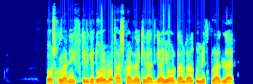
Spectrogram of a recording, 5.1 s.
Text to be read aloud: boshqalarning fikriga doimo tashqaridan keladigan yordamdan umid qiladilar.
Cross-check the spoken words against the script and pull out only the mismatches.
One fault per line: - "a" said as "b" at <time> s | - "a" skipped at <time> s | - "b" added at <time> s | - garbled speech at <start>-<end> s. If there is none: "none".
none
